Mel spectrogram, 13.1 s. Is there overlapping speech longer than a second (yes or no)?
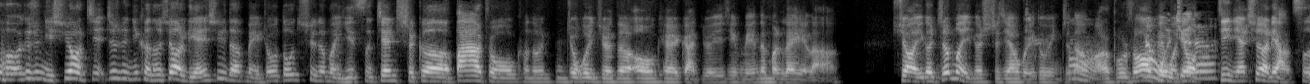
yes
